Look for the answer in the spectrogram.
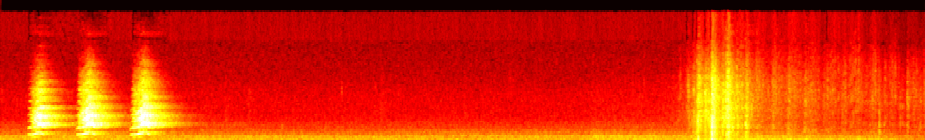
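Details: In an overnight August recording from woodland in Padarn Park, Wales, as rain arrives, a resident Tawny Owl gives three harsh, rasping calls about half a second apart, then a brief rustling burst, perhaps as it flies through the trees.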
